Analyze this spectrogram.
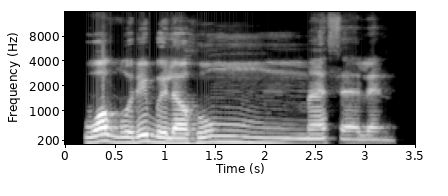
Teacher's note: ലഹും സുക്കൂനുള്ള മീമിന് ശേഷം മാ വന്നു. അവിടെ ഇദ്ഗാം മണിച്ചുച്ചരിക്കണം.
